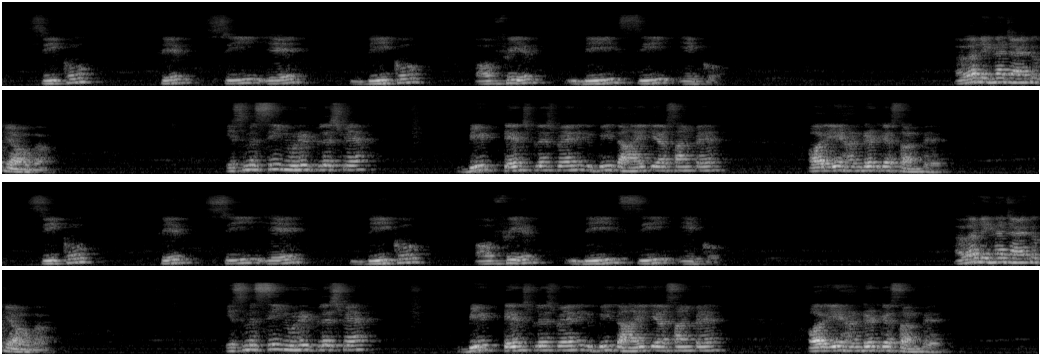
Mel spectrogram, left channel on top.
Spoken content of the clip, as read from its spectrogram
को, फिर CAB को और फिर BCA को, अगर लिखना चाहें तो क्या होगा, इसमें C यूनिट प्लेस पे है, B टेंस प्लेस पे है, यानी कि B दहाई के स्थान पे है और A 100 के स्थान पे है।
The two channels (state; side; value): normal; both; correlation 0.56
